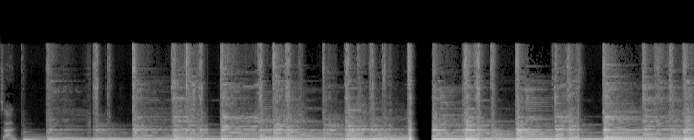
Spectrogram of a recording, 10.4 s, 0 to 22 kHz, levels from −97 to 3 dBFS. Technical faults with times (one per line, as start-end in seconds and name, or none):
1.36 audio missing between chunks
3.11 audio missing between chunks
6.15-6.49 call audio freeze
